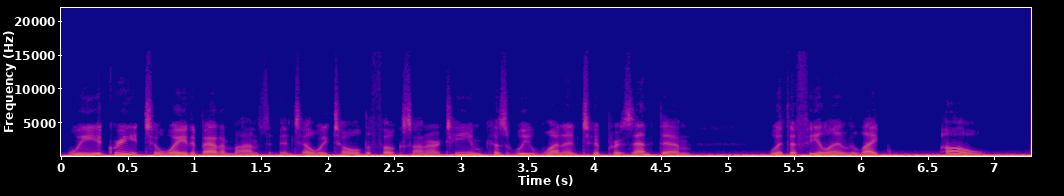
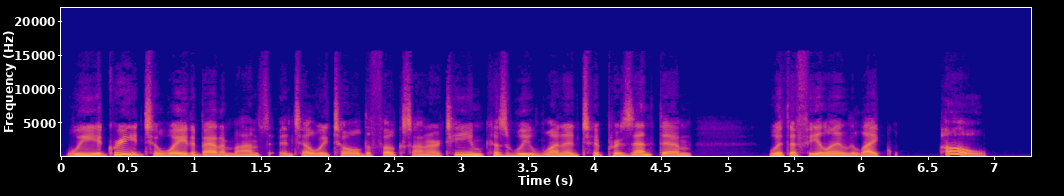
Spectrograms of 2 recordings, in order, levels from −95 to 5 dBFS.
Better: second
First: low rumble; loud; throughout; 2 dB below the speech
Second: none

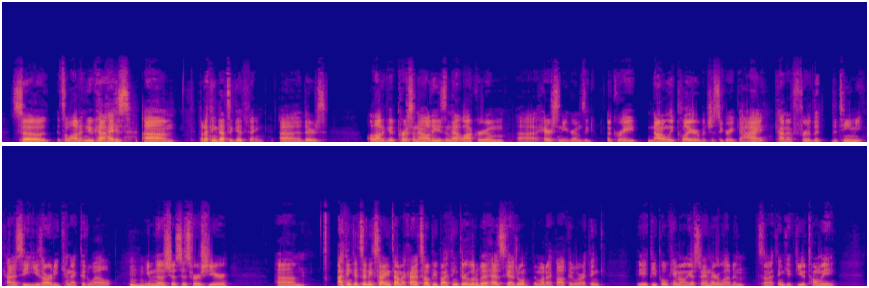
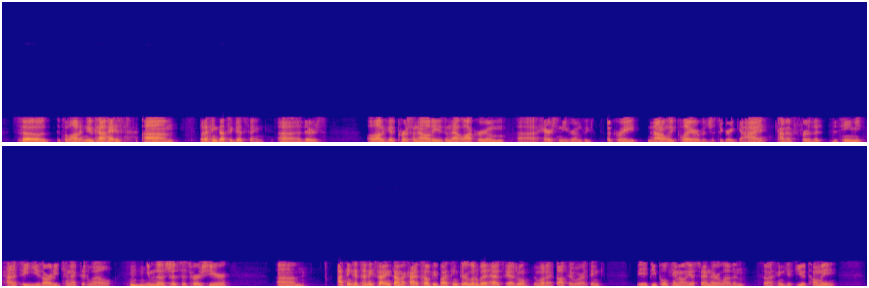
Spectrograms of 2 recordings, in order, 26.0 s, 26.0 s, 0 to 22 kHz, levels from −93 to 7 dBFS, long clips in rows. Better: first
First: garbled, watery; slightly; nothing above 11 kHz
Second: garbled, watery; badly; nothing above 4 kHz

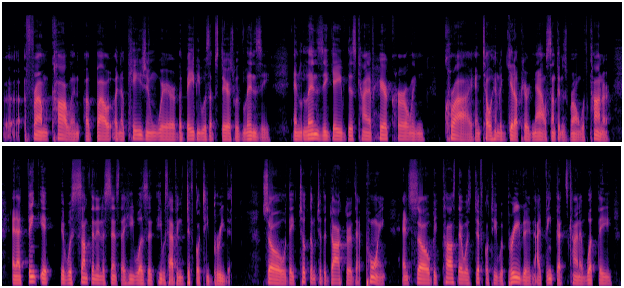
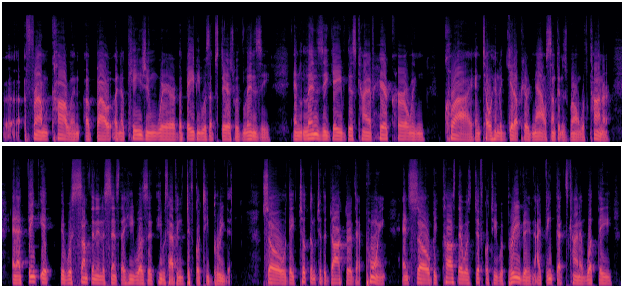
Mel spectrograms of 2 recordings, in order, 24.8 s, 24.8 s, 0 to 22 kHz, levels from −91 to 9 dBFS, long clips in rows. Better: first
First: none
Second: distortion; slight; 10 dB below the speech

